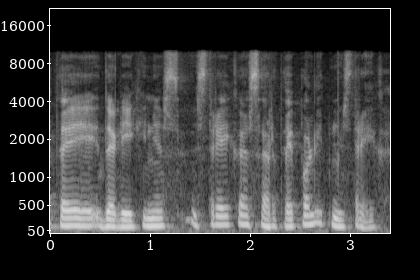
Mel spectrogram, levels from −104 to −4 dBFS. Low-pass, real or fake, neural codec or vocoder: 9.9 kHz; fake; vocoder, 22.05 kHz, 80 mel bands, WaveNeXt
